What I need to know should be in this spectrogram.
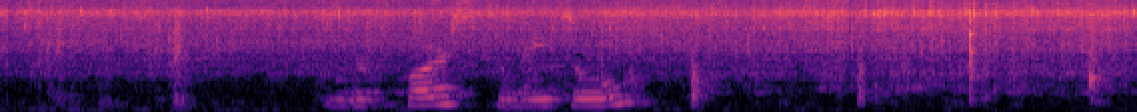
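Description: A spatula knocks and scrapes against a pan.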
